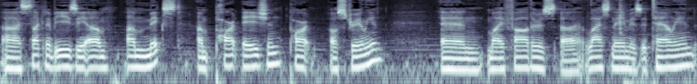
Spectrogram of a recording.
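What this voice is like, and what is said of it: Slightly American-sounding accent. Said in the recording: “your accent's a little bit American as well”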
